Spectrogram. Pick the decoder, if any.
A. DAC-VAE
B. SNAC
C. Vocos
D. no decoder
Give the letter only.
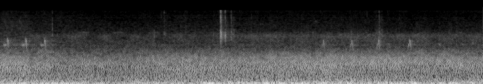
C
